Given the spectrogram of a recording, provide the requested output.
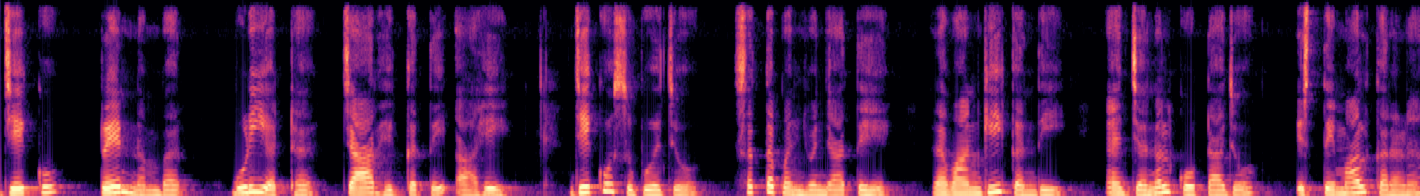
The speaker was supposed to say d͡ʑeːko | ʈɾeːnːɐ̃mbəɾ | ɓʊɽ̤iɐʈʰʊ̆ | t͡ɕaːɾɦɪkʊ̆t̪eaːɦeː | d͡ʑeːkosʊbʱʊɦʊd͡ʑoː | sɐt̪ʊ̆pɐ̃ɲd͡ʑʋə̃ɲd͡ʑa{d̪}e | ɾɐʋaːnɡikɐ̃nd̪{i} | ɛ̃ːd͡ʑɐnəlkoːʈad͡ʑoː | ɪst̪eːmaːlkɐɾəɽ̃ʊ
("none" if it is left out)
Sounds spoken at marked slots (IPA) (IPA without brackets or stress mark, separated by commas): t̪, i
